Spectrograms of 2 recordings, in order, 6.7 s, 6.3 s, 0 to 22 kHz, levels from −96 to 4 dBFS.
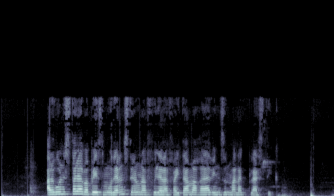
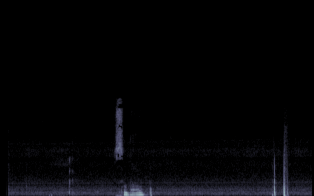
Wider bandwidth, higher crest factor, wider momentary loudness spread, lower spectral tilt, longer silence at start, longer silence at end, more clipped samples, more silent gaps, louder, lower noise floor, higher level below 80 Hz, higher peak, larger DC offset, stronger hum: first, 11.5 kHz vs 10 kHz; second, 20 dB vs 38 dB; second, 12 LU vs 29 LU; second, -5.5 dB/octave vs -7 dB/octave; second, 0.05 s vs 2.3 s; second, 0.4 s vs 0.55 s; neither; neither; first, -21 LUFS vs -33 LUFS; second, -56 dBFS vs -69 dBFS; first, -42 dBFS vs -58 dBFS; about the same, -2 dBFS vs -2 dBFS; neither; neither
